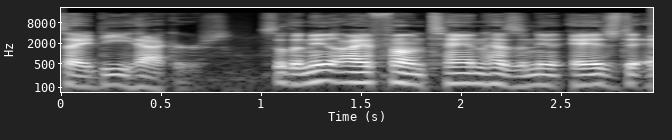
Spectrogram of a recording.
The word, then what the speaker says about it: iPhone X: the Apple iPhone 10 although the new iPhone is written down on paper as iPhone X it's pronounced iPhone 10 the iPhone 10 features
